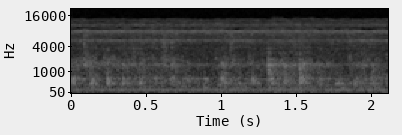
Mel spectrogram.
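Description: Faint sounds of a spinning wheel turning as wool fibre is drafted by hand: a few soft rustles and light ticks over a low, steady hum.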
